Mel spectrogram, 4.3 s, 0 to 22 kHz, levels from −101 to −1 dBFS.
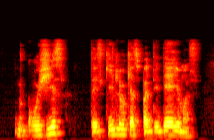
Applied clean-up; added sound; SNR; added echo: none; none; none; reverberation time 0.3 s.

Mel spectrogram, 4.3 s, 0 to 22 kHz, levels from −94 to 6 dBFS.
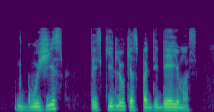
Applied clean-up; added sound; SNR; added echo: none; none; none; none.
